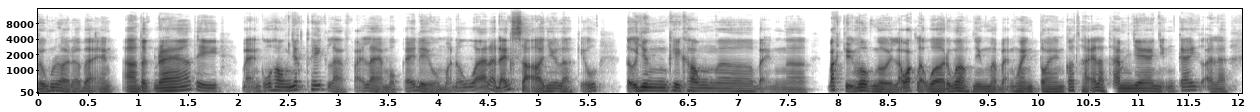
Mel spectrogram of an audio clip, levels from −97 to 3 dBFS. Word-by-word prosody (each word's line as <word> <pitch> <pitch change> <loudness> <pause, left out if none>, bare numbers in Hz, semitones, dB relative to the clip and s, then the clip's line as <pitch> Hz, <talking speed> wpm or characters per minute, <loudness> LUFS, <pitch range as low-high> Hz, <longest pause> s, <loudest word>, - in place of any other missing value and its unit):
Đúng 100 +5 +1
rồi 130 -7 +1
đó 100 +1 -4
bạn. 95 -5 -3
À, 100 0 +2
thực 110 0 0
ra 125 +3 +6
á 155 +5 +2
thì 120 -5 0 0.2
bạn 105 - -5
cũng 145 - -2
hông 140 -2 +2
nhất 165 +3 +1
thiết 180 0 -3
là 90 - -5
phải 90 - -10
làm 100 -8 -2
một 85 -1 -8
cái 120 +6 -3
điều 90 -7 -2
mà 85 +1 -7
nó - - -7
quá 140 +3 -1
là - - 0
đáng - - +2
sợ, 95 - +1
như 115 +1 0
là, 100 -4 -3
kiểu, 130 +6 -5 0.3
tự - - +2
dưng 130 -1 +5
khi 130 -1 +1
không, 120 -2 0
ơ, 110 -2 -3
bạn, 95 -3 -9
ờ, 85 0 -8 0.2
bắt - - +1
chuyện - - +2
với 135 0 +7
một 125 - -4
người 95 -4 +2
lạ 90 - -2
hoắc - - +4
lạ - - +1
huơ, 100 0 +4
đúng 105 +3 +1
hông? 120 -5 +5
Nhưng 100 -1 -1
mà 95 - -1
bạn 95 +3 -6
hoàn 100 -2 +1
toàn 95 -1 -1
có 140 - 0
thể 130 - -2
là 135 -2 +2
tham 115 -1 +2
gia 115 0 +3
những 105 0 -3
cái, 145 +2 -1
gọi 150 - -7
là, 95 -1 -4
110 Hz, 305 wpm, -23 LUFS, 95-130 Hz, 0.3 s, với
